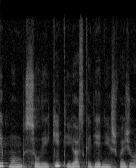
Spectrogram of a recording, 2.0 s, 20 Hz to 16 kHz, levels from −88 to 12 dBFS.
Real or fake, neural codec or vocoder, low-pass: real; none; 14.4 kHz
